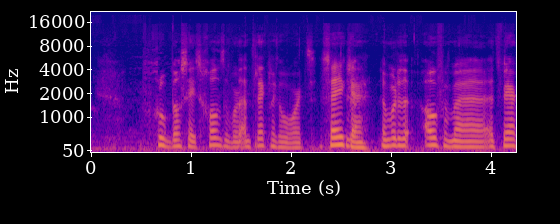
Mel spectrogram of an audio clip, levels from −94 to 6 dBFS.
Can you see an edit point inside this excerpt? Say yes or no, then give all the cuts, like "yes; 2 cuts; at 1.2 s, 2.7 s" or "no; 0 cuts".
yes; 1 cut; at 1.5 s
